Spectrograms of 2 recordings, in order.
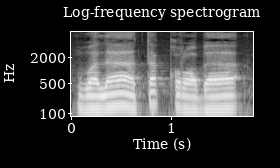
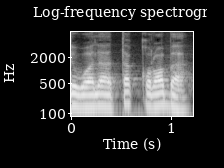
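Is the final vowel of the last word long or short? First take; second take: long; short. First: The final vowel is held long. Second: The final vowel is cut short. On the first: The speaker calls it right. "जैसे कुरान मजीद में है" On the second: The speaker calls it wrong. "बा को लंबा करने की बजाय"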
